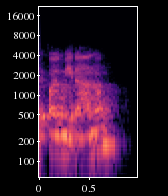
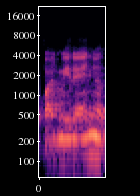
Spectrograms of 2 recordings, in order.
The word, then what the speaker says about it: palmirano: Se dice palmirano. Palmirano. O palmireño también se puede utilizar.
